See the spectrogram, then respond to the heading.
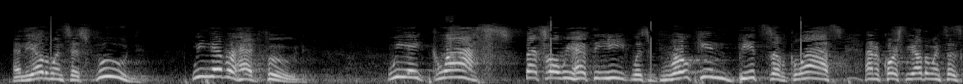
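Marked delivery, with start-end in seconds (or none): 0.9-8.4 mock indignant boast. Python man topping the boast.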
